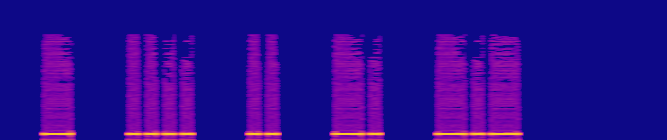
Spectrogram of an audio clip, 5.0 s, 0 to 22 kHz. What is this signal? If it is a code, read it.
Morse code, heard as a keyed tone, about 18 wpm, spaced as for 12 wpm, 1000 Hz. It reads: THINK
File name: qotdfiles / 12wpm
